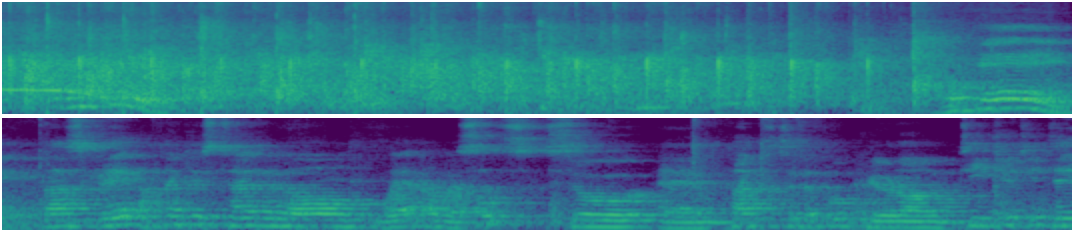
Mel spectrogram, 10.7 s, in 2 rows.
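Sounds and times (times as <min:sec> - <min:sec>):
audience applause: 0:00.0 - 0:04.9
speech: 0:05.6 - 0:10.6.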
